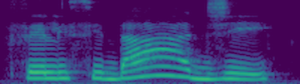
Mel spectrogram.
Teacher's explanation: O da é a sílaba mais forte, ou seja, é a sílaba tônica. E é paroxítona.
